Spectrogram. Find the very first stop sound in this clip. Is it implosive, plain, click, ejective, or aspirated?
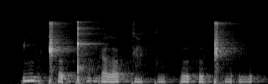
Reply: click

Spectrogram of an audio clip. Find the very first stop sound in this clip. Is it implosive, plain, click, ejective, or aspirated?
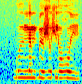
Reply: plain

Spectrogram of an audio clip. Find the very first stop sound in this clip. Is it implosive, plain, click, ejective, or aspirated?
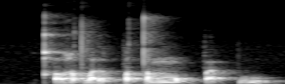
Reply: aspirated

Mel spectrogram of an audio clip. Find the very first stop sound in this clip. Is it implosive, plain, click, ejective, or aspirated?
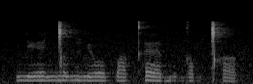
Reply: click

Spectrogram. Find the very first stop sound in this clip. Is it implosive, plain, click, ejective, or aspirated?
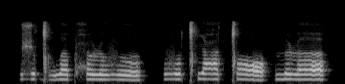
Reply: click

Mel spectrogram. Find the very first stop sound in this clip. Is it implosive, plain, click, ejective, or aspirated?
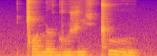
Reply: click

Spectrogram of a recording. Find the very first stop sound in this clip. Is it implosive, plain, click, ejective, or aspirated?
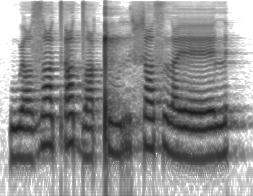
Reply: ejective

